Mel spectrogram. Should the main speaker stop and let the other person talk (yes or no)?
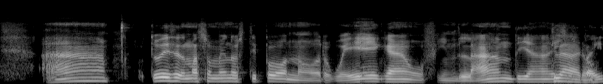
yes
